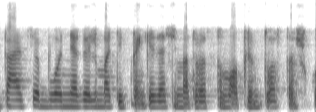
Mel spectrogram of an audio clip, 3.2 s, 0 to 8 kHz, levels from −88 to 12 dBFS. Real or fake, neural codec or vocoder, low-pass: fake; codec, 16 kHz, 6 kbps, DAC; 7.2 kHz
